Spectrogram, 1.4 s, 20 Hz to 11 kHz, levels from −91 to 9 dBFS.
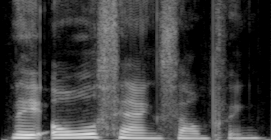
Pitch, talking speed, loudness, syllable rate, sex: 215 Hz, 175 wpm, -16 LUFS, 4.9 syllables/s, female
